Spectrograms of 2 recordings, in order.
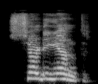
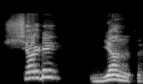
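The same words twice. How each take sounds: First: Said in the usual way. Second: षड्यंत्र said very slowly, syllable by syllable; slowly spelled out. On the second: Shown as a demonstration. Teacher repeating षड्यंत्र for students, slowly spelled. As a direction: draw out षड्यंत्र for the class.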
